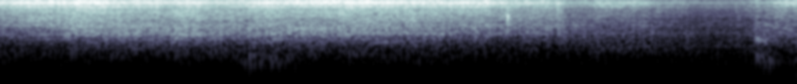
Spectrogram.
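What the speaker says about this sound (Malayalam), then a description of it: "കരിവേപ്പിൻ്റെ ഇല ഇട്ട് കൊടുക്കുക. ഇതൊന്ന് മൂക്കട്ടെ." Steady, close sizzling of leaves frying in hot oil, a dense crackling hiss that carries on without pause and eases slightly near the end.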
